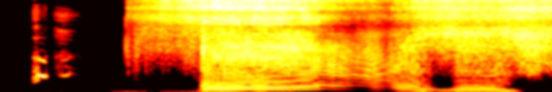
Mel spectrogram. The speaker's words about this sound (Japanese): はしたないけどやるしかないわね。おならは出てもいいけど、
